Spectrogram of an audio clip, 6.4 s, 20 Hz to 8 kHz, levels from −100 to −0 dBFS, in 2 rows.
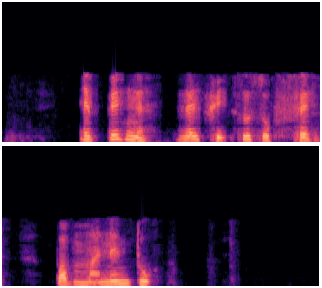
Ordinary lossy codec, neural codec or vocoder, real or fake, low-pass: AAC, 16 kbps; vocoder, 22.05 kHz, 80 mel bands, WaveNeXt; fake; 7.2 kHz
